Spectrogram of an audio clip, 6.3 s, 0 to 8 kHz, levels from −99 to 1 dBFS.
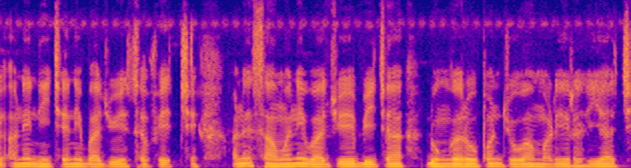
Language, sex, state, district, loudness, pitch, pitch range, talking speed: Gujarati, male, Gujarat, Valsad, -17 LUFS, 105 Hz, 100-110 Hz, 150 wpm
